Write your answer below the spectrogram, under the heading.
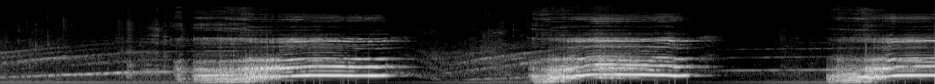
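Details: Young female Samoyed, nearly 11 months, howling with the nationally tested civil defense siren; three rising, wavering howls with strong harmonics, separated by quieter stretches where the siren drone is heard.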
